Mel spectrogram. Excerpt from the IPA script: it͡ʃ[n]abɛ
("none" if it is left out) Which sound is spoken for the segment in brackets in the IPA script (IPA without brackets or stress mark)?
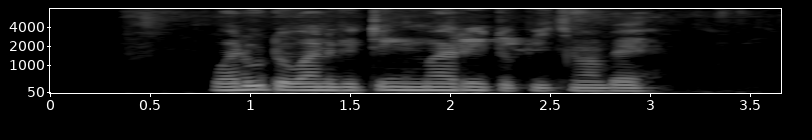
m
